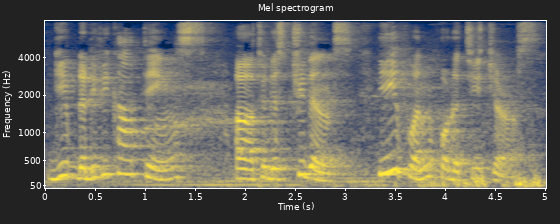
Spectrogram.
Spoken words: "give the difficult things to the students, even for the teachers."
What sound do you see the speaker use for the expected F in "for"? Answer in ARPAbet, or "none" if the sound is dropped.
F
